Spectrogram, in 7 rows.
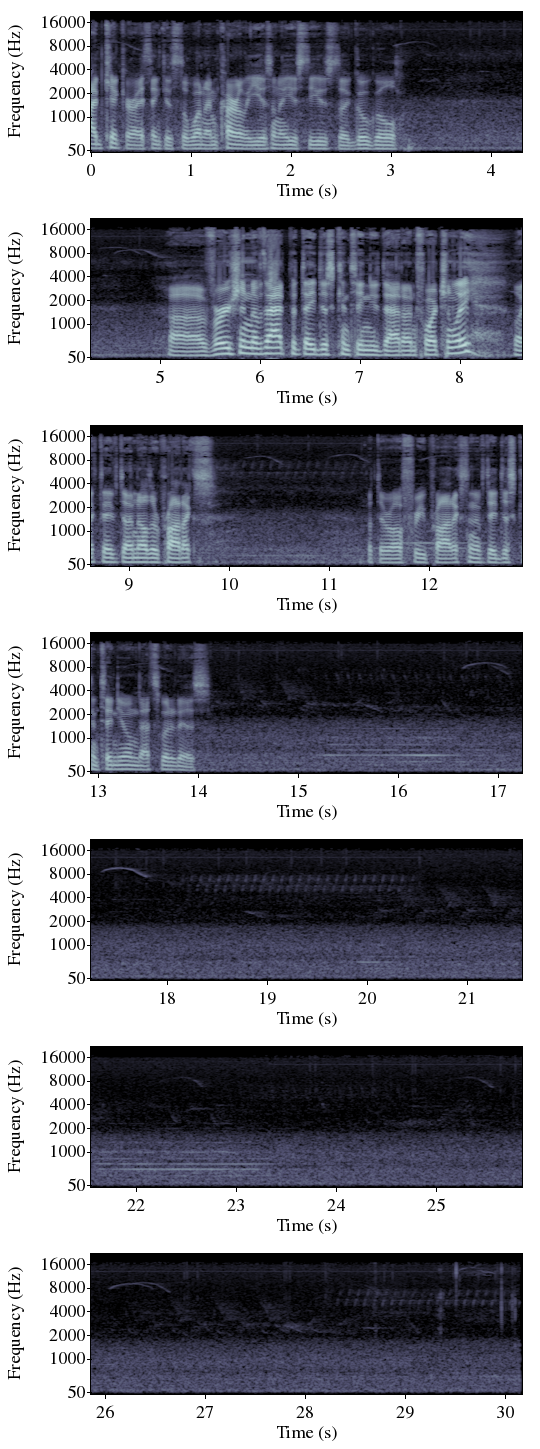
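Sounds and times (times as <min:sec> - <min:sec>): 
speech: 0:00.0 - 0:03.4, 0:05.1 - 0:10.0, 0:11.4 - 0:14.2
train rumbling through level crossings: 0:00.0 - 0:24.7
birds chirping overhead: 0:00.0 - 0:30.1
faint train horn at crossings: 0:11.0 - 0:12.9, 0:15.1 - 0:17.2, 0:19.7 - 0:20.8, 0:21.4 - 0:23.8.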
